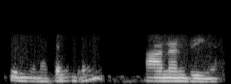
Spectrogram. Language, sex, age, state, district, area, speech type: Tamil, female, 30-45, Tamil Nadu, Chengalpattu, urban, conversation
